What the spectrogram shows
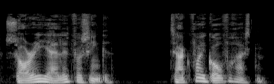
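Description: A man's voice: lowish voice, darkish tone, husky, dry recording, clean studio sound, pitched above the performer's own voice. A man reading the part of a practical farm worker who gives firm, urgent instructions. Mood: breezy. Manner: firm, commanding.

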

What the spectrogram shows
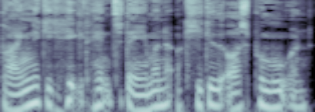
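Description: Mellow man reading a children's story. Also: mid-range voice, husky, no room sound, clean studio sound. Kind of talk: reading a children's book aloud.

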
